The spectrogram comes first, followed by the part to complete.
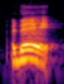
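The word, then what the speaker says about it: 零: Ça va être le kanji qui se prononce rei.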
